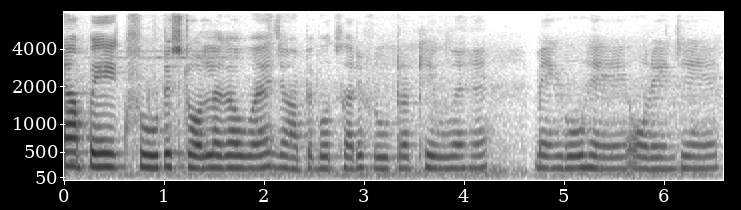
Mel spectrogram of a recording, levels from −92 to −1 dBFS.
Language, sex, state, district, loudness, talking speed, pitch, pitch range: Hindi, female, Jharkhand, Jamtara, -29 LUFS, 180 wpm, 215 Hz, 210-225 Hz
